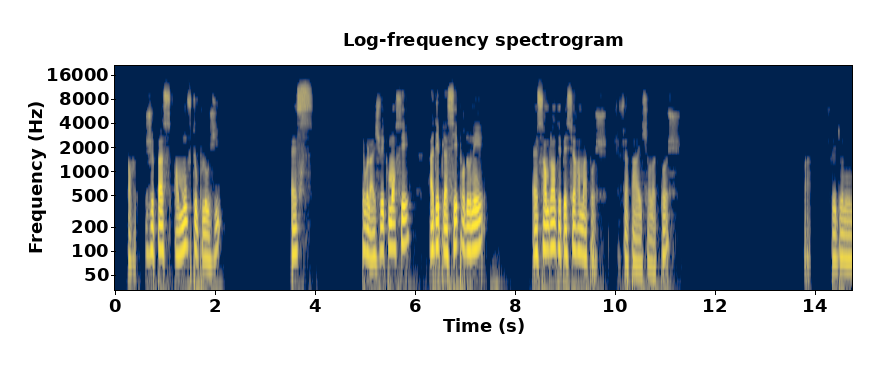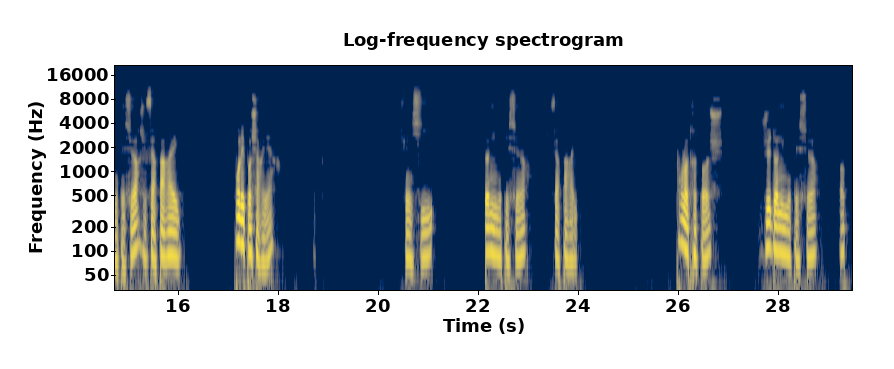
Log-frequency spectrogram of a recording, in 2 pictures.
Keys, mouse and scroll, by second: 0.0 click, 1.7 click, 3.0 s, 3.8 click, 5.0 click, 5.7 right click, 6.7 click, 9.1 click, 9.7 alt+right click, 10.5 click, 11.0 alt+right click, 12.2 right click, 13.6 click, 14.8 click, 15.3 alt+right click, 16.8 click, 16.8 right click, 17.3 alt+right click, 18.1 right click, 18.8 right click, 19.0 alt+right click, 19.6 right click, 19.6 alt+right click, 19.7 click, 19.9 alt+right click, 19.9 click, 20.3 alt+right click, 20.4 alt+right click, 22.0 right click, 22.8 alt+right click, 24.0 right click, 24.9 right click, 25.1 alt+right click, 25.5 alt+right click, 26.0 right click, 27.8 click, 28.6 click, 28.8 ctrl+z.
